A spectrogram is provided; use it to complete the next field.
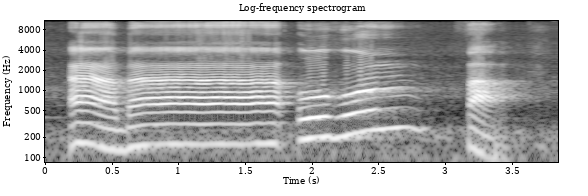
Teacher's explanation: Di situ ada huruf mim yang mati berjumpa dengan huruf fa, hukumnya izhar syafawi, jelas saja, tak perlu dengungkan di situ.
